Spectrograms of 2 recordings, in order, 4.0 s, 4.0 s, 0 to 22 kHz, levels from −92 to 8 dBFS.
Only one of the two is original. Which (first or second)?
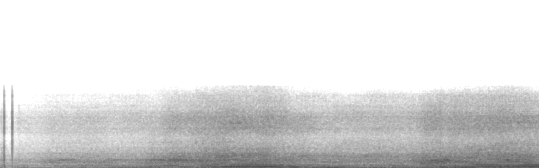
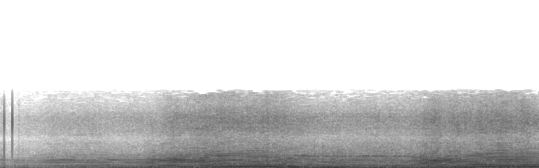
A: second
